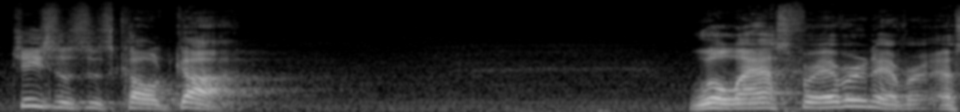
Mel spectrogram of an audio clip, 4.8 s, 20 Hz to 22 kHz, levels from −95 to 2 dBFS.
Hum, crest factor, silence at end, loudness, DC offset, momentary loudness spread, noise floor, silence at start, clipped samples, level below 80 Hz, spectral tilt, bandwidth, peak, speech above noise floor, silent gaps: none; 18 dB; 0 s; -31 LUFS; under 0.1%; 9 LU; -64 dBFS; 0.1 s; under 0.1%; -72 dBFS; -5.5 dB/octave; 18.5 kHz; -16 dBFS; 34 dB; none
